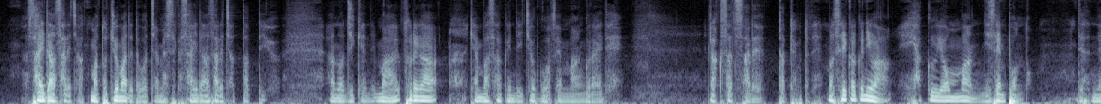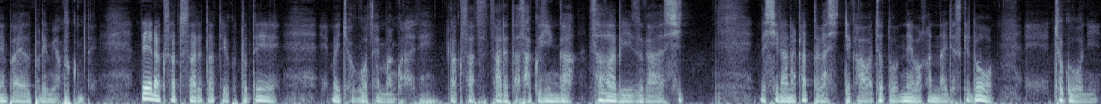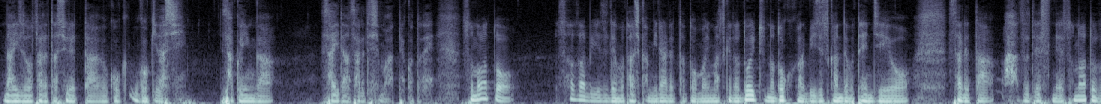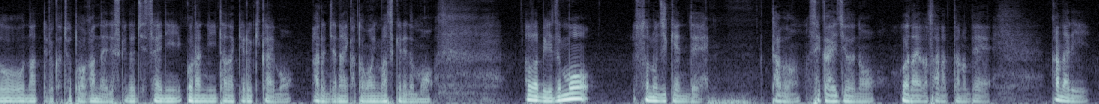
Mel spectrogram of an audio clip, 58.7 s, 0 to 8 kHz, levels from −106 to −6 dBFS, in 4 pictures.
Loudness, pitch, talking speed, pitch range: -28 LUFS, 85 Hz, 335 characters per minute, 80-100 Hz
